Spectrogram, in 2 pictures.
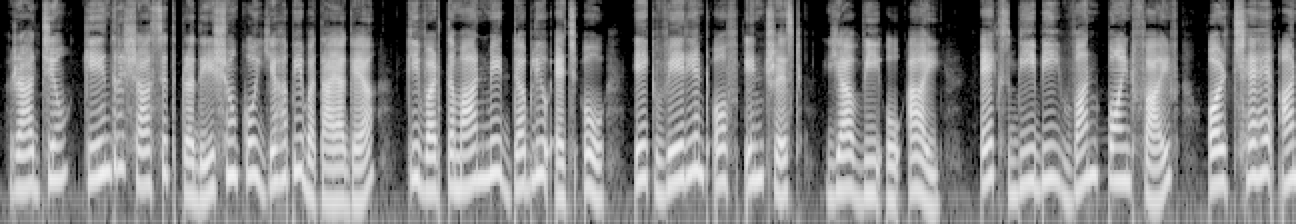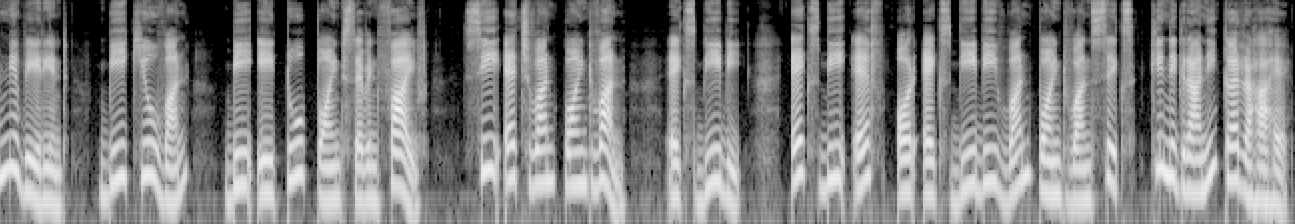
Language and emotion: Hindi, neutral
